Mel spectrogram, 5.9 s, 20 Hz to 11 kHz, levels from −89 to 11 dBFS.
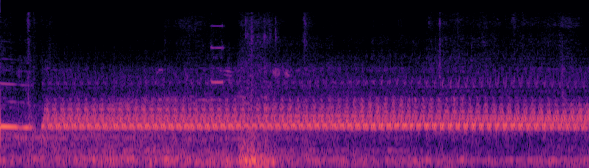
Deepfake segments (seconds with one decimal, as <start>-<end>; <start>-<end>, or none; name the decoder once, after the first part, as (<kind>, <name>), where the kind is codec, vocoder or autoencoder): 1.1-1.9 (autoencoder, DAC-VAE); 3.3-4.1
